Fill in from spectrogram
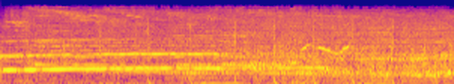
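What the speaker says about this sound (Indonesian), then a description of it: "Kenapa pada tepuk tangan?" A television studio audience claps and cheers in a dense, loud wash of applause, with shouts and whoops mixed in.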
